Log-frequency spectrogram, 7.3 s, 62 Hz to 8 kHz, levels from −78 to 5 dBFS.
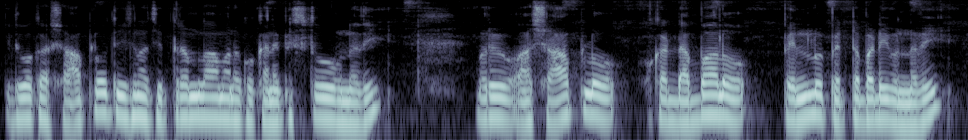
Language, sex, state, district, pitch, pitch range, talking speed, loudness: Telugu, male, Telangana, Mahabubabad, 130 Hz, 125-140 Hz, 140 wpm, -16 LUFS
